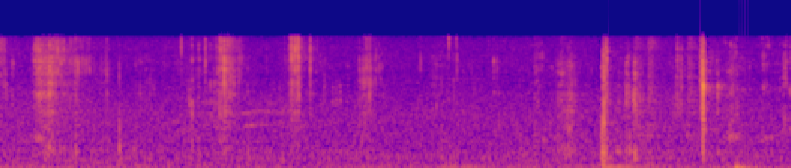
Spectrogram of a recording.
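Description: A person chewing food close to the microphone, with irregular crunches and small clicks. A few sharper crunches come about four to five seconds in.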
